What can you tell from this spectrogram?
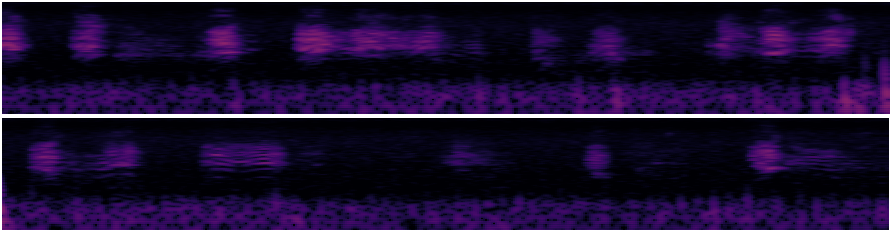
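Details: Kangal dog giving a rapid run of short, sharp barks and yips, bursts tumbling over one another for nearly nine seconds above a steady, heavy low rumble of background noise.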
